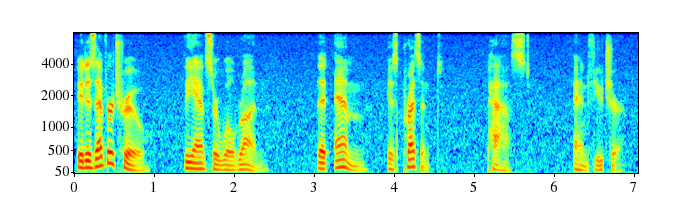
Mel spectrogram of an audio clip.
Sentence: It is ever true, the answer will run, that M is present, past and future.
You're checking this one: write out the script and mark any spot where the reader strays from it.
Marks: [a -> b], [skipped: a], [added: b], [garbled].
It is ever true, the answer will run, that M is present, past and future.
